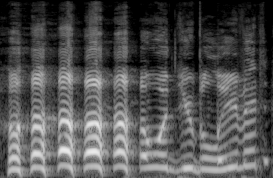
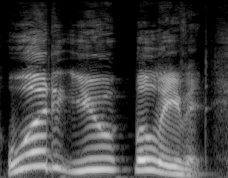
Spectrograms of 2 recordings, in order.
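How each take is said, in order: First: Loud, high, laughing out the line. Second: Said in the usual way. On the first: Real, not acted. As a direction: crack up mid question. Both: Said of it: "repeated line".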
